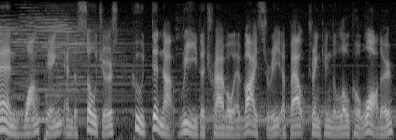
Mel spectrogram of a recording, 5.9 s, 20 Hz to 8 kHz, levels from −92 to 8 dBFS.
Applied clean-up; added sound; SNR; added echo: none; Plucked string instrument; 14 dB; none.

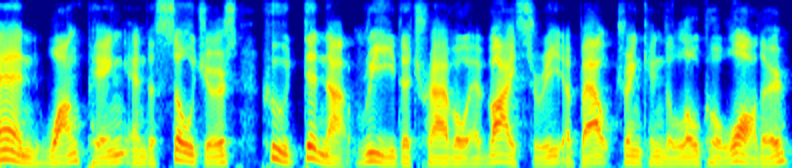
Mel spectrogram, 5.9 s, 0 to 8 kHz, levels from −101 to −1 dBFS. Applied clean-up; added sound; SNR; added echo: none; none; none; none.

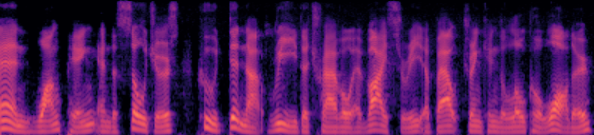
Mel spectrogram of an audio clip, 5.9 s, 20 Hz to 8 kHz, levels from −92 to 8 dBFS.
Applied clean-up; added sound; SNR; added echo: neural mask model Resemble Enhance denoiser.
